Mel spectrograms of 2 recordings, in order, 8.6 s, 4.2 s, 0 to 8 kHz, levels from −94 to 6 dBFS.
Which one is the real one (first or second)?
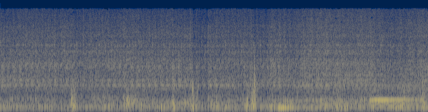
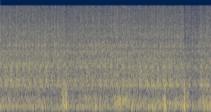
first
